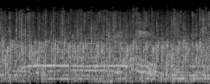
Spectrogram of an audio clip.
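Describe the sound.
A crowd claps in a steady, loud round of applause for about two seconds, with a few voices cheering and whooping over the dense clatter of hands.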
